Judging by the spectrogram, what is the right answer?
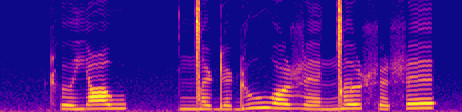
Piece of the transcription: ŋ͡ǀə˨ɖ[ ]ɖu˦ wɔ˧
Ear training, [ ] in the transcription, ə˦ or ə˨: ə˨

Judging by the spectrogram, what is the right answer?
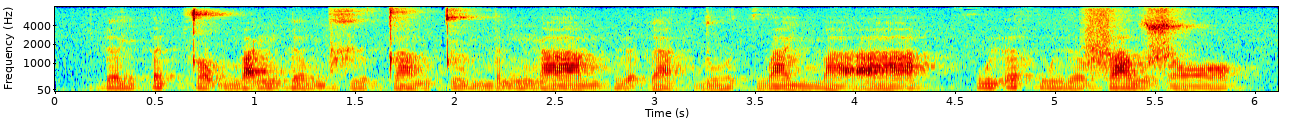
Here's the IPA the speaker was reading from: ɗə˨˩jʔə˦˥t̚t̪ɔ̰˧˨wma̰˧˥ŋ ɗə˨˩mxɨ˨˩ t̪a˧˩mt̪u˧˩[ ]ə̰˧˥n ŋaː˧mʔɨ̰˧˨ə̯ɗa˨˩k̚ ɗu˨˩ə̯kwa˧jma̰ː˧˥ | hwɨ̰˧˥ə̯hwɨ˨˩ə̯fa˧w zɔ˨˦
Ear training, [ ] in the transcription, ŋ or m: m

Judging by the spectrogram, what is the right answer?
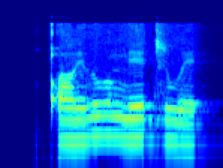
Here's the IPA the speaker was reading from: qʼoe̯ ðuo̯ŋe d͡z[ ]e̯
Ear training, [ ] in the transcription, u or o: u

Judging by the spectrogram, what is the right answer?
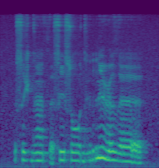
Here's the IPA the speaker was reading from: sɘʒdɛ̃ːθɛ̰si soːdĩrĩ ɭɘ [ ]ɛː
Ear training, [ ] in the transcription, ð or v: ð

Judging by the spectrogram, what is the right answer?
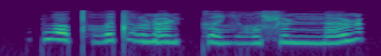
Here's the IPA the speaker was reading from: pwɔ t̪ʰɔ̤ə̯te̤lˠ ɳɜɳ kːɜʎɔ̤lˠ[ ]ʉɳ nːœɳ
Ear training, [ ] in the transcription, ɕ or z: ɕ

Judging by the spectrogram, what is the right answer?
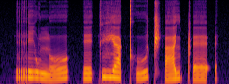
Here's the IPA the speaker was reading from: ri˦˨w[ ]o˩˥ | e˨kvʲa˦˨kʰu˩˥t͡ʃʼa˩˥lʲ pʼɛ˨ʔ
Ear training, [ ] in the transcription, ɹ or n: n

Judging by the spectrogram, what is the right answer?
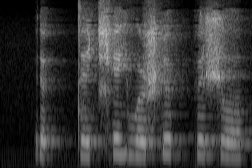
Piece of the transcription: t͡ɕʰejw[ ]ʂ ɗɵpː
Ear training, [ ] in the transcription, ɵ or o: o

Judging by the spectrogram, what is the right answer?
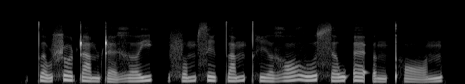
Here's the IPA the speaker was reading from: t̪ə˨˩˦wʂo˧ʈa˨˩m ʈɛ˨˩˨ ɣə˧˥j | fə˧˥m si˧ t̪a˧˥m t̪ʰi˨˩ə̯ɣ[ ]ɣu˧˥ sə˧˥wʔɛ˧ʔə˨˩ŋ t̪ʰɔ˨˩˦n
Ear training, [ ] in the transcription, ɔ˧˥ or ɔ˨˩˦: ɔ˧˥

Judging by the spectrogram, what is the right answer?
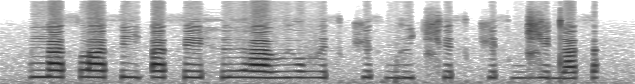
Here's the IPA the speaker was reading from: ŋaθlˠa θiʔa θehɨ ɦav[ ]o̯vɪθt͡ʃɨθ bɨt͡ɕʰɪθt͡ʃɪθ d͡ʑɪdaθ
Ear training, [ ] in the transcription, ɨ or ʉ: ɨ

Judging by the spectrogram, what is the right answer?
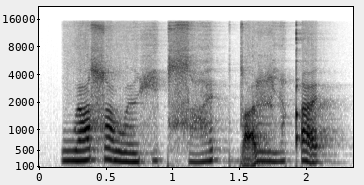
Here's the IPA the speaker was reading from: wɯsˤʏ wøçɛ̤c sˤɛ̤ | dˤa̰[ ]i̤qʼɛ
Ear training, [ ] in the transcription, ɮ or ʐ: ɮ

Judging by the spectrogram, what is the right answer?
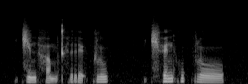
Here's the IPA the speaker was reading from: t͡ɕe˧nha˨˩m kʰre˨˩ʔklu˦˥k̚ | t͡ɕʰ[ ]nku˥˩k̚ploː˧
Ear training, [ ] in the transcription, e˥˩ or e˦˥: e˥˩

